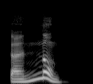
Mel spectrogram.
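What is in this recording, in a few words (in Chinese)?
"灯笼", Chinese; HSK6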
